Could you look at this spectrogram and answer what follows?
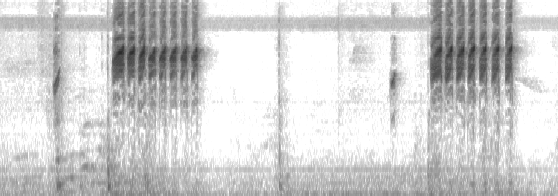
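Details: Flowerpecker (flamboyan) lure meant to draw other birds into song: two bursts of rapid, high, sharp ticking notes, each about eight notes long, separated by a quiet gap with a faint lone note.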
